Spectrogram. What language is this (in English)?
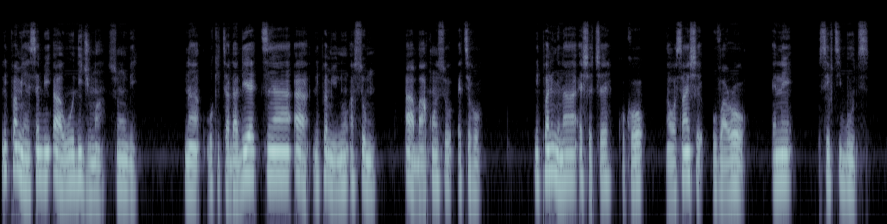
Akan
